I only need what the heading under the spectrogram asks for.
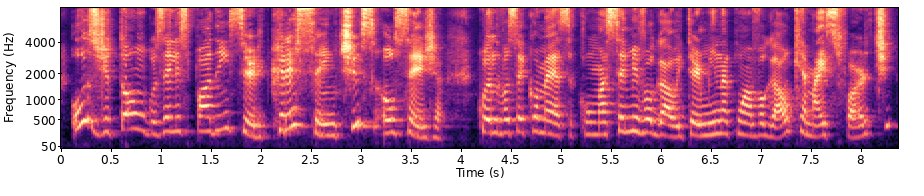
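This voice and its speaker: A woman teaching a Portuguese grammar lesson, talking straight to viewers and sounding out vowels and consonants for them to repeat. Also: a little high. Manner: lively, addresses viewers directly, models sounds aloud.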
